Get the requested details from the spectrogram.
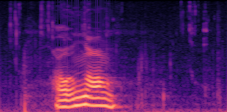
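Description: A woman makes a short, rising hum of delight close to a microphone.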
